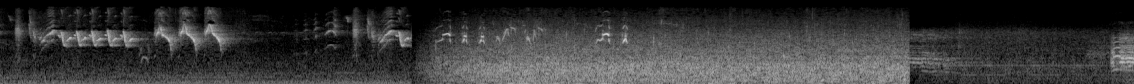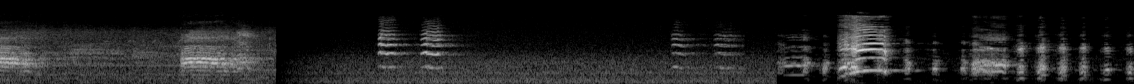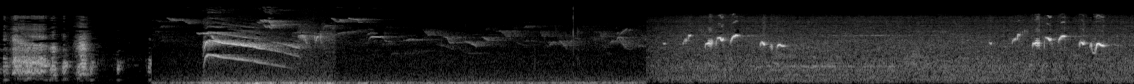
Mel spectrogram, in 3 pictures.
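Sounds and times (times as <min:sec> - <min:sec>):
steady hiss: 0:14.2 - 0:19.1
coot calling: 0:15.1 - 0:16.0, 0:18.0 - 0:23.7.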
